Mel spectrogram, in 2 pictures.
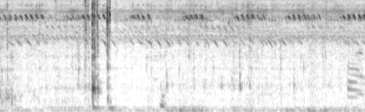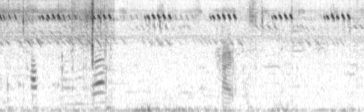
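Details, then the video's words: Night-time field crickets: a thin, high chirping pulse repeating at an even, quick pace throughout, over a low rumbling background with a few sharp clicks and brief handling thumps. "ចង្រិតស្រុកស្រែពេលយប់ l Field crickets at night"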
